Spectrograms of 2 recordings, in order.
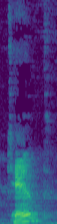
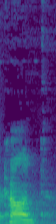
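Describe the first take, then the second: First: Can't is said in an American accent. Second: Can't is said in a British accent. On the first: "Like you guys say can't" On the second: "but I prefer can't. Like the British people"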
